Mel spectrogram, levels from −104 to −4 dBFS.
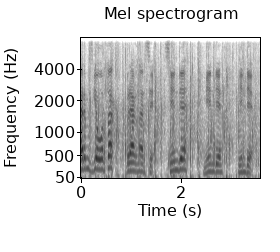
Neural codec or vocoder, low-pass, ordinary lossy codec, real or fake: none; 7.2 kHz; Opus, 64 kbps; real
